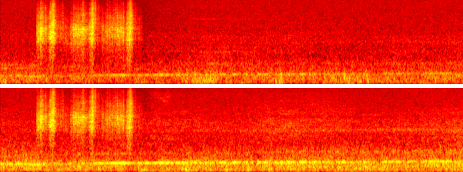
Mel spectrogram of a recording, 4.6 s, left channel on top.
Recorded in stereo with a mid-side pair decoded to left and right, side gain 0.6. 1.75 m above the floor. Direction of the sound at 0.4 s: Straight ahead.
